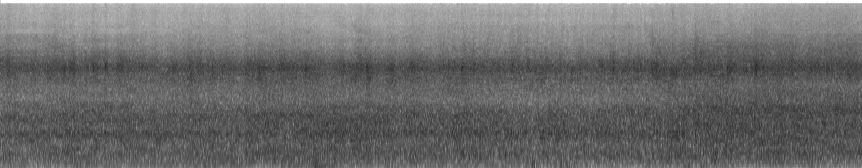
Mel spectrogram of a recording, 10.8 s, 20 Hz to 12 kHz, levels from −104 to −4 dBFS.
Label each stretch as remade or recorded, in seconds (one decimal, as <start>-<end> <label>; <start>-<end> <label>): 0.0-5.3 remade; 5.3-9.1 recorded; 9.1-10.8 remade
